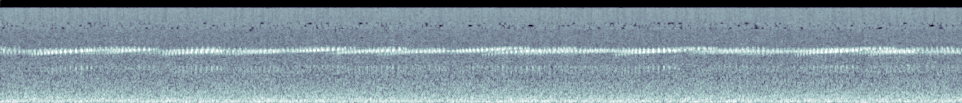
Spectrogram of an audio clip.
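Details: Crickets at night in a Japanese-style Zen rock garden with a koi pond: high, pulsed trilling chirps, each about a second long, repeated almost without pause over a steady low rumble.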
